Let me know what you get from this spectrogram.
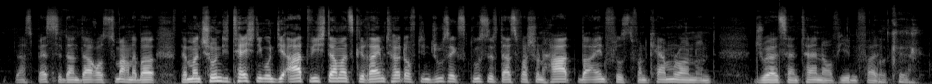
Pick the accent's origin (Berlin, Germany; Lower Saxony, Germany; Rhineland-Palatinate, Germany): Berlin, Germany; als Berliner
